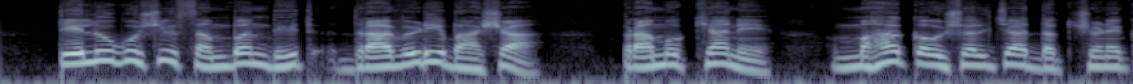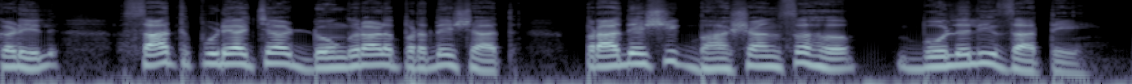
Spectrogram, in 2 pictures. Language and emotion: Marathi, neutral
